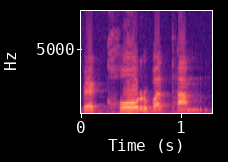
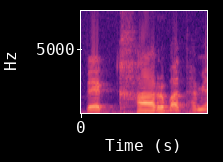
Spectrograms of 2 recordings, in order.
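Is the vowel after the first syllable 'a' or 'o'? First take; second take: o; a. First: The second syllable has an 'o' vowel. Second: The second syllable has an 'a' vowel. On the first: The speaker calls it right. "오로 발음이 되거든" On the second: The speaker calls it wrong. "베카르바탐이 아니라"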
